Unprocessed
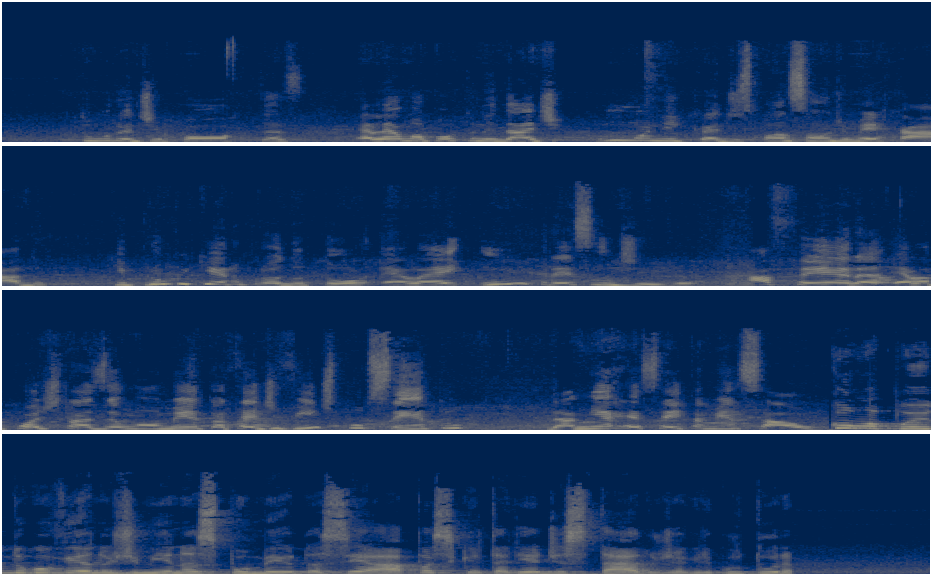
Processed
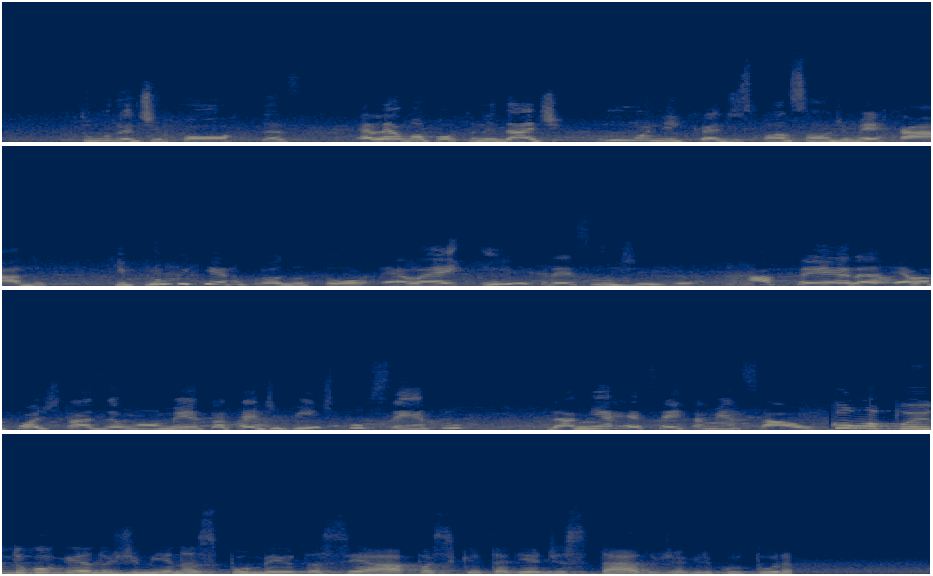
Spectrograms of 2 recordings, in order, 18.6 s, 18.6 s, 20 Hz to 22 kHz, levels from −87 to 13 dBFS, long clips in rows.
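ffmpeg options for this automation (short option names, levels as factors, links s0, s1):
-af "asetnsamples=n=441:p=0,asendcmd='1.07 lowpass f 3500;5.62 lowpass f 1400;6.62 lowpass f 3200;7.18 lowpass f 1700;13.27 lowpass f 3100;14.18 lowpass f 1500',lowpass=7400"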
